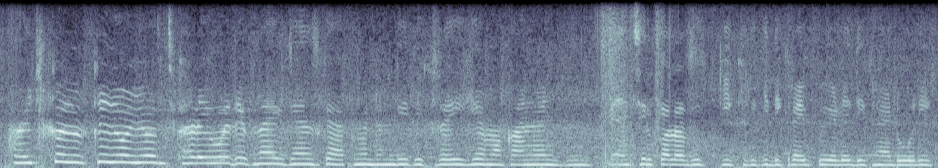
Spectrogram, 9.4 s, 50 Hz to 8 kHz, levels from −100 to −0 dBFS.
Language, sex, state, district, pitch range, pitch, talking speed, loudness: Hindi, female, Bihar, Sitamarhi, 220-270 Hz, 230 Hz, 235 wpm, -13 LUFS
